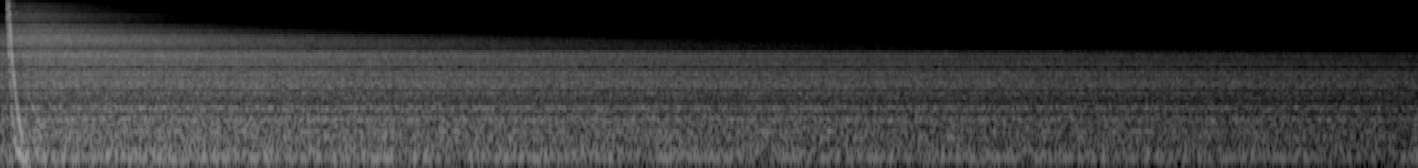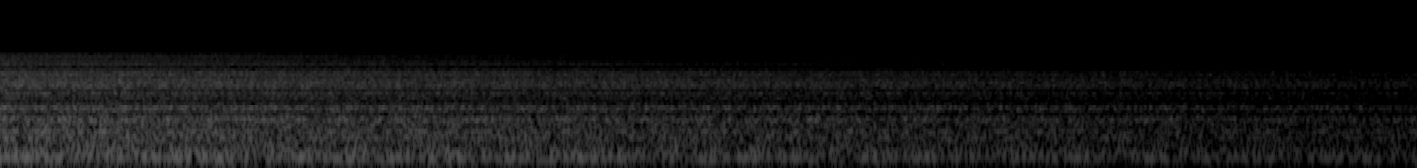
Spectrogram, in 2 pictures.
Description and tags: A laser hit with a massive reverb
